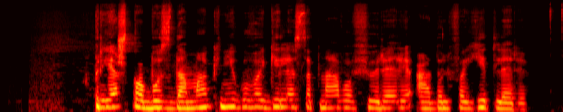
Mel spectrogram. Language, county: Lithuanian, Utena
